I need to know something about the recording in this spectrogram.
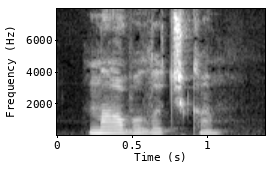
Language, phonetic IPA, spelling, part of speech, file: Ukrainian, [ˈnawɔɫɔt͡ʃkɐ], наволочка, noun, Uk-наволочка.ogg
- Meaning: pillowcase, pillowslip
